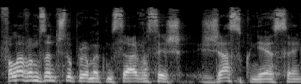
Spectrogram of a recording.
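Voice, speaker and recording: A man speaks in a European Portuguese accent with a fairly high pitch. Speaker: TV talk show host. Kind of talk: TV studio interview.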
